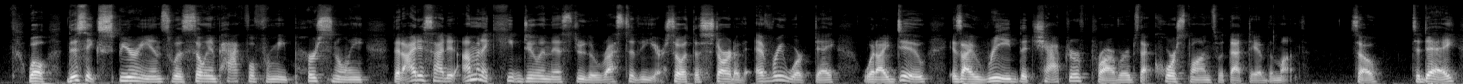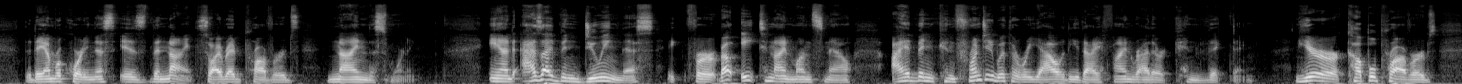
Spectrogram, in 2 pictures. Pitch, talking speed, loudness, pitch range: 125 Hz, 200 wpm, -15 LUFS, 110-150 Hz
